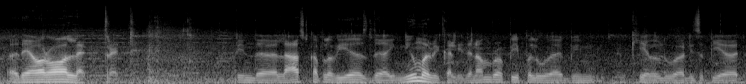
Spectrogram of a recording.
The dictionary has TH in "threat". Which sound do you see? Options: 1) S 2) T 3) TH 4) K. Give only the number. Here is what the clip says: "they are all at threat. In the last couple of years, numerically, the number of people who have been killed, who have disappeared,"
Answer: 2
